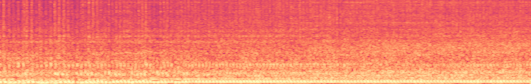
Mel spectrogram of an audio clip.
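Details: Snow blower with electric start, fired up after basic fixes for a no-start such as fuel and carburetor checks; catches and settles into a steady, even single-cylinder chug with no misses or hunting; healthy idle.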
